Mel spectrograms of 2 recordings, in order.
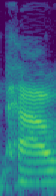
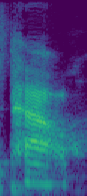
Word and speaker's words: POW: after that um and the pronunciation is pow do not put periods between the letters um don't say p-o-w uh p when people say that i often immediately think of prisoners of war and i cringe a little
